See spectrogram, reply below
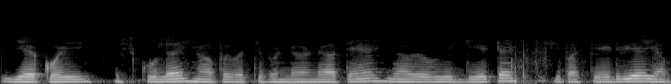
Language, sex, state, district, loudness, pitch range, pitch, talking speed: Marwari, male, Rajasthan, Nagaur, -25 LUFS, 115-130 Hz, 120 Hz, 190 wpm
